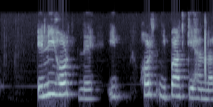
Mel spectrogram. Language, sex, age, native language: Icelandic, female, 10, Icelandic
